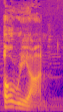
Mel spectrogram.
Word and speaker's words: Orion: Orion is how it's pronounced, right? Orion.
